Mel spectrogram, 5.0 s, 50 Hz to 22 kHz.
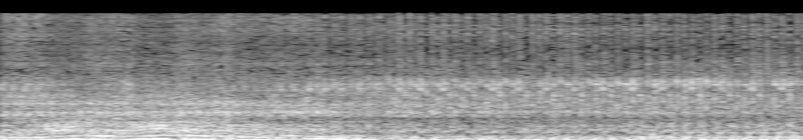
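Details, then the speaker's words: Toyota Hiace LH11 diesel after repair for rough running and overheating, with a larger fan fitted: settles into a steady, even idle after a brief rev, no knocks or misses; expected to smooth further once bedded in; normal idle. "ini udah selesai baru suaranya usah kembali normal Karena untuk sepuran nya masih belum rata seutuhnya Nanti kalau udah rata seutuhnya baru suaranya bisa rapat enak dan lending"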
